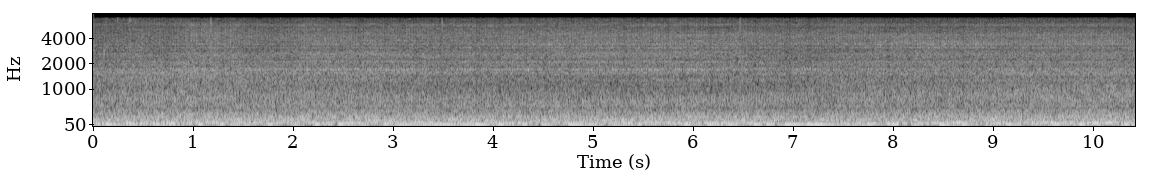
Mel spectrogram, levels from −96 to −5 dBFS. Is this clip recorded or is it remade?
recorded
